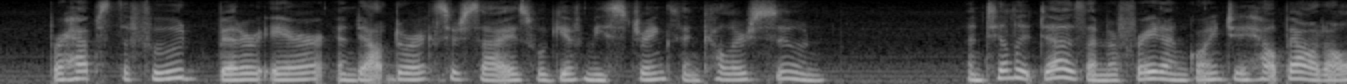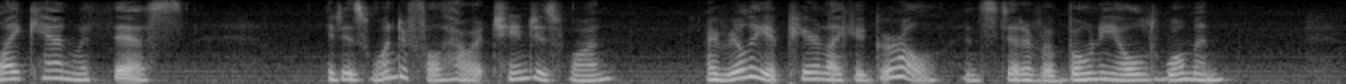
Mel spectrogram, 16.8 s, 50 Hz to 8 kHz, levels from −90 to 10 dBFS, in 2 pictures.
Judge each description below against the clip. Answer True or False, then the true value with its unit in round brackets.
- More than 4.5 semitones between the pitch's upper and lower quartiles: False (3.0 semitones)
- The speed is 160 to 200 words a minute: True (175 wpm)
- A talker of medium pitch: False (215 Hz)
